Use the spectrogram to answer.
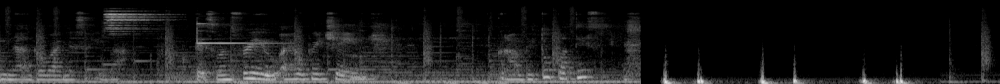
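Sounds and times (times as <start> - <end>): heartbeat thuds: 6.6 - 9.2.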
